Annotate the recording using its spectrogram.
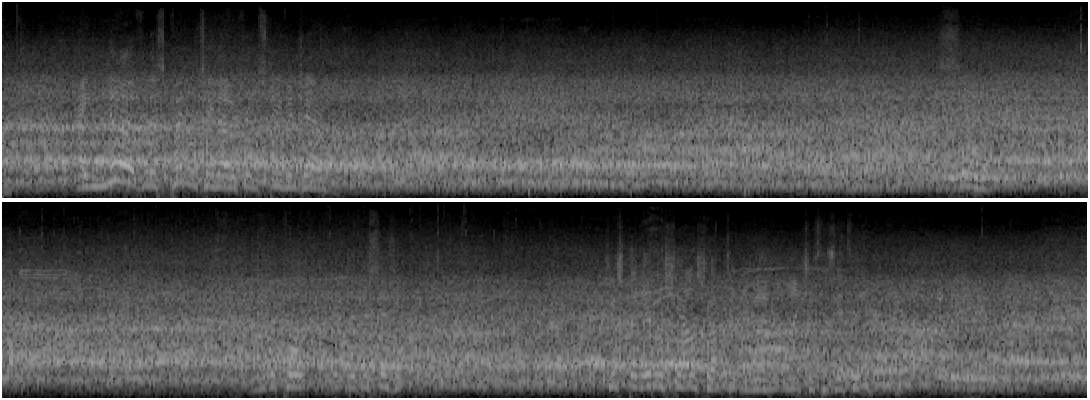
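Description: A large stadium crowd sings and chants loudly.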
